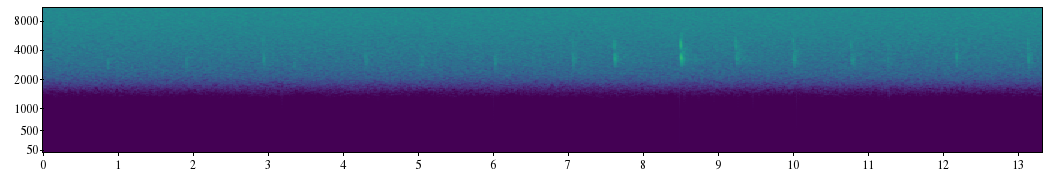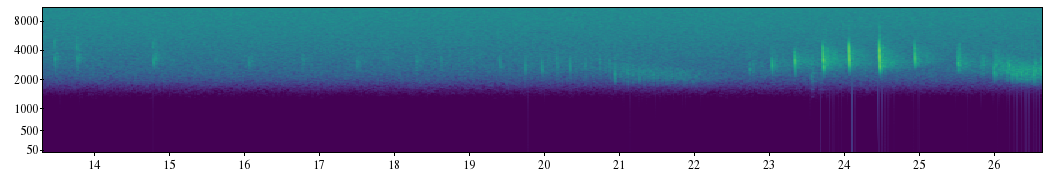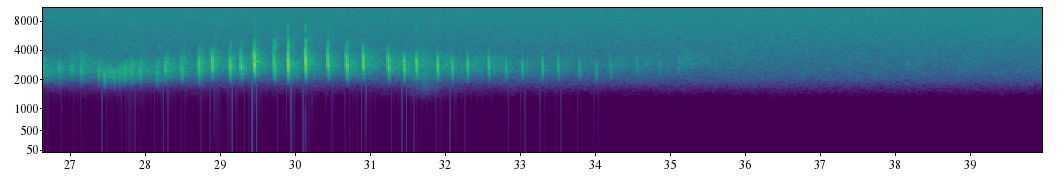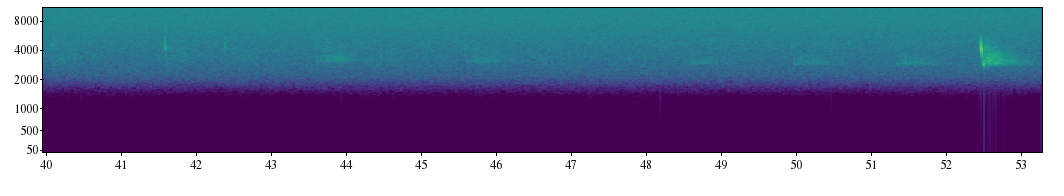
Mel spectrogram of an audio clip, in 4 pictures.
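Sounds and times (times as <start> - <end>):
Eptesicus serotinus nasal FM echolocation calls in woodland: 19.7 - 35.5, 52.4 - 53.2.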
